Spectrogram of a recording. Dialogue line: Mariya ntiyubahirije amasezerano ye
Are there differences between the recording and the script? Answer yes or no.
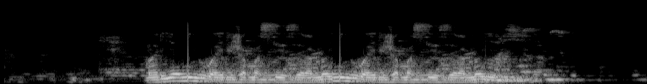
yes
